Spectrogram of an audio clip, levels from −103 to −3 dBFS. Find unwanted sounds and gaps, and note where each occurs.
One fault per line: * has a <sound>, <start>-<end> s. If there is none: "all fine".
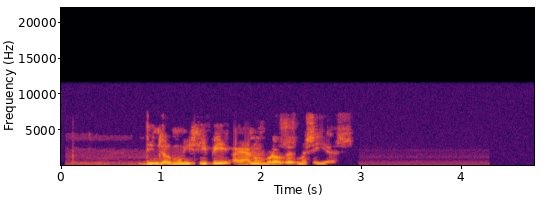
all fine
